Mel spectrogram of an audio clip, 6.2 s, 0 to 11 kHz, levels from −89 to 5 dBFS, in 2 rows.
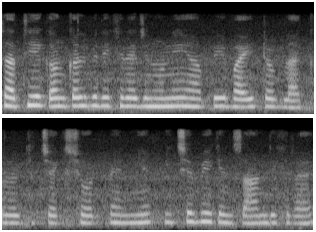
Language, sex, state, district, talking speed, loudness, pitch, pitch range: Hindi, female, Delhi, New Delhi, 260 wpm, -19 LUFS, 230 Hz, 220-245 Hz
